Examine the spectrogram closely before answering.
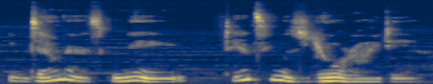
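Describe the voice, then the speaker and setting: Woman doing a sharp impatient lady for a comic dub, husky low voice, dry, bit of music behind. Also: takes it slowly, heavily acted. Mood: irritated. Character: brisk, sardonic woman official, sharp and impatient.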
